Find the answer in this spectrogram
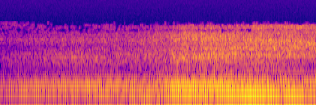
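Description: Motorcycle engine running as the bike approaches, growing steadily louder, its pitch shifting slightly about halfway through.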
